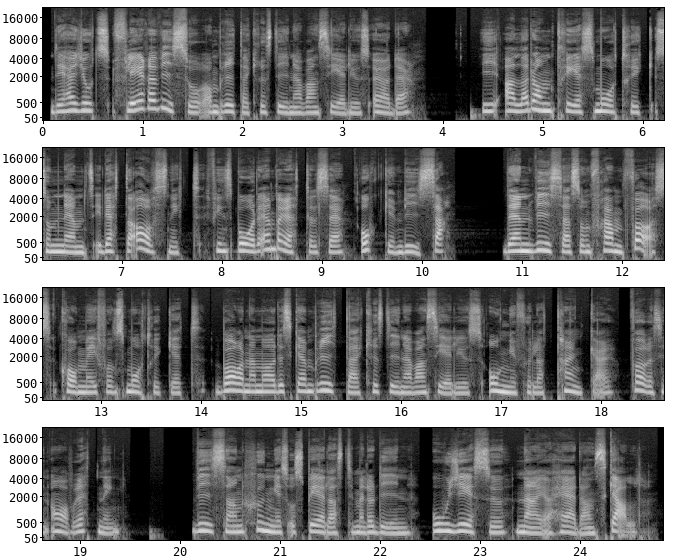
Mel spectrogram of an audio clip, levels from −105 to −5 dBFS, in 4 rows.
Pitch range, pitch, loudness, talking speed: 185-230 Hz, 200 Hz, -26 LUFS, 135 wpm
